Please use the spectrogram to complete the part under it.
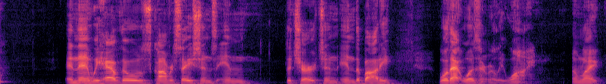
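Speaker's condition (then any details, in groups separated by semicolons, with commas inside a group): No condition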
